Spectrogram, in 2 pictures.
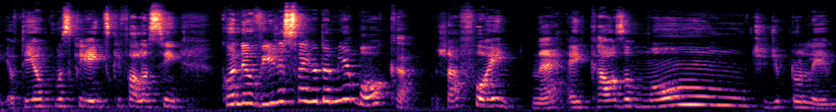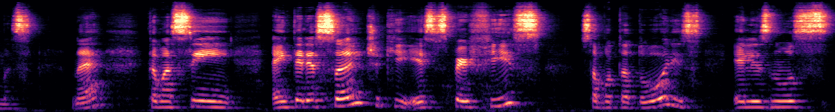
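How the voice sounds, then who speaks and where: Brazilian woman teaching in a roomy, distant recording. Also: medium pitch. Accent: Brazilian Portuguese. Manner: conversational, tags nearly every phrase with a questioning "né?"; frequent restarts and repeated words. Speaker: behavioral coach. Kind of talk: live online class, answering chat.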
